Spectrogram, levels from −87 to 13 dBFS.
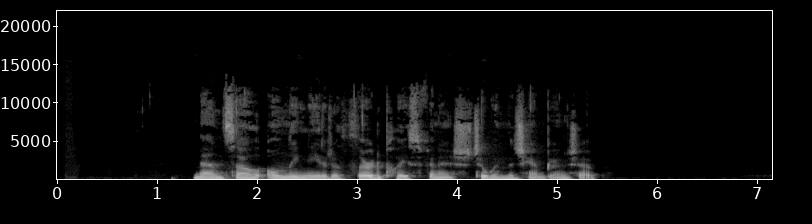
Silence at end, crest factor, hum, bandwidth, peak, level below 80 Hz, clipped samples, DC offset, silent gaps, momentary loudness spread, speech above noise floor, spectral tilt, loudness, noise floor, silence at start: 1.8 s; 20 dB; none; 12.5 kHz; -6 dBFS; -60 dBFS; under 0.1%; under 0.1%; none; 10 LU; 63 dB; -6 dB/octave; -23 LUFS; -85 dBFS; 1.35 s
